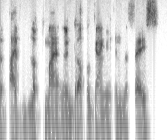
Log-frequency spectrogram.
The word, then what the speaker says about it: doppelganger: Um, but the, uh, like the from a paranormal perspective, a doppelganger, and if we're going to do the correct pronunciation, it's German, it's doppelganger.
